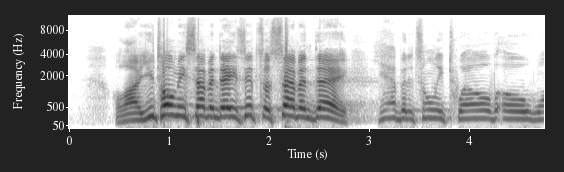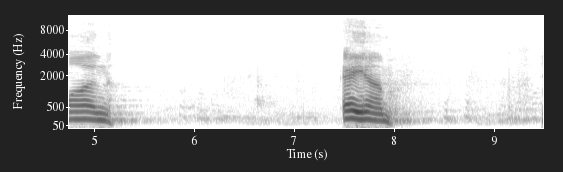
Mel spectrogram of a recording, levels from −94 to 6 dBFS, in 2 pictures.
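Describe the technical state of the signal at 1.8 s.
At 1.8 s the speech signal is intact, with no dropout, clipping, distortion or other audible fault.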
